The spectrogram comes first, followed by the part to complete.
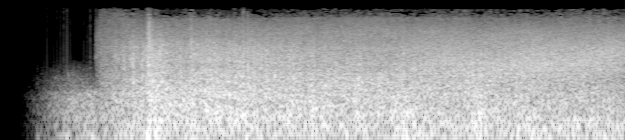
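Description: Thunderstorm at sea: the noise of wind and waves swells in over the first second, a sharp thunderclap cracks about one and a half seconds in, then steady heavy storm noise of wind and sea continues.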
